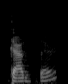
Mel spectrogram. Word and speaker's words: Guenther: I have a fellow adoptee and his name is Wil Wilson Gunther. Yep. Did I pronounce that right?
